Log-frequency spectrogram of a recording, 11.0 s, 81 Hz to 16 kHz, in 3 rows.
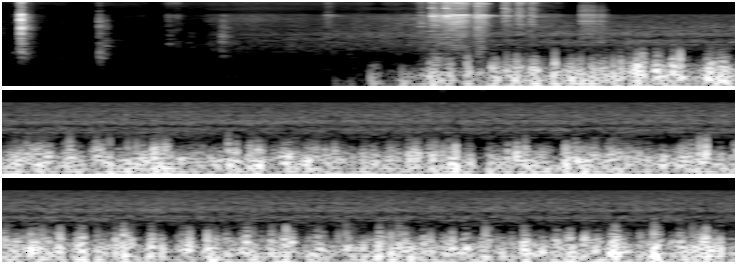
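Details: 2010 Midea 12" FT30-8MB oscillating table fan restarted on high speed: spins up after a click into a steady low hum with a slightly rough, uneven flutter; owner thinks it could use lubrication.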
